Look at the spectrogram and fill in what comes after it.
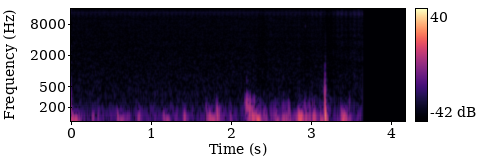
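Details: Low, muffled heartbeat thumps repeating fast, about 110 a minute, over rumbling noise, recorded after weed; a quick heartbeat.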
